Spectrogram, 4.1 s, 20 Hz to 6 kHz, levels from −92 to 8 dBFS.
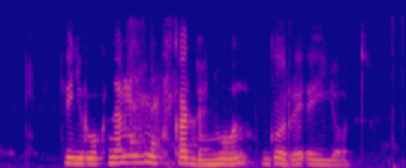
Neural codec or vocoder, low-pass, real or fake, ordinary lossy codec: codec, 16 kHz, 4 kbps, X-Codec, HuBERT features, trained on LibriSpeech; 5.4 kHz; fake; none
